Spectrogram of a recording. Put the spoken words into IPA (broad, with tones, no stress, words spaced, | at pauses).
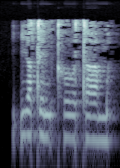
ʔi˧a̯te˨˩nkʰɤː˧ ta˧m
